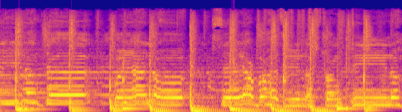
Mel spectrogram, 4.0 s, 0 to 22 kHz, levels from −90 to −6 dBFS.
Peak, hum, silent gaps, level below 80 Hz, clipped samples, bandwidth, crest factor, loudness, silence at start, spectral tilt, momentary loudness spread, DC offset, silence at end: 0 dBFS; none; none; -20 dBFS; under 0.1%; 16.5 kHz; 10 dB; -11 LUFS; 0 s; -5.5 dB/octave; 3 LU; under 0.1%; 0 s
